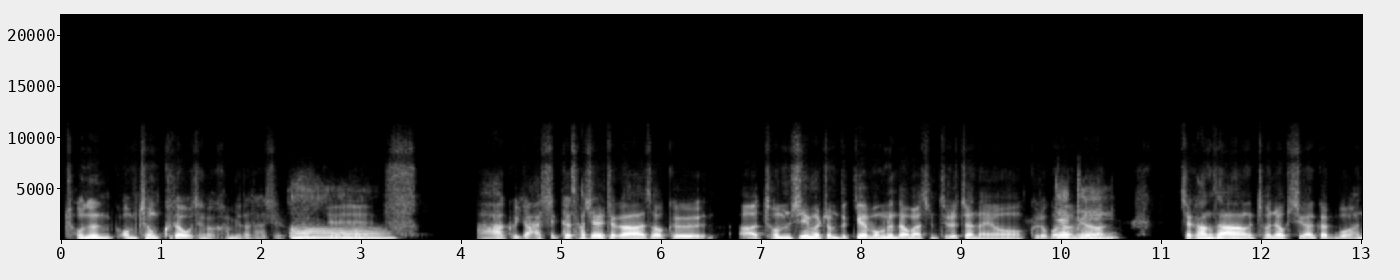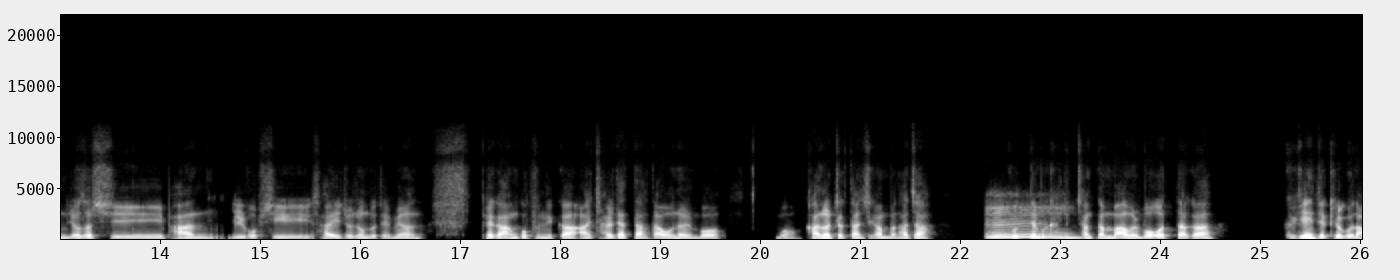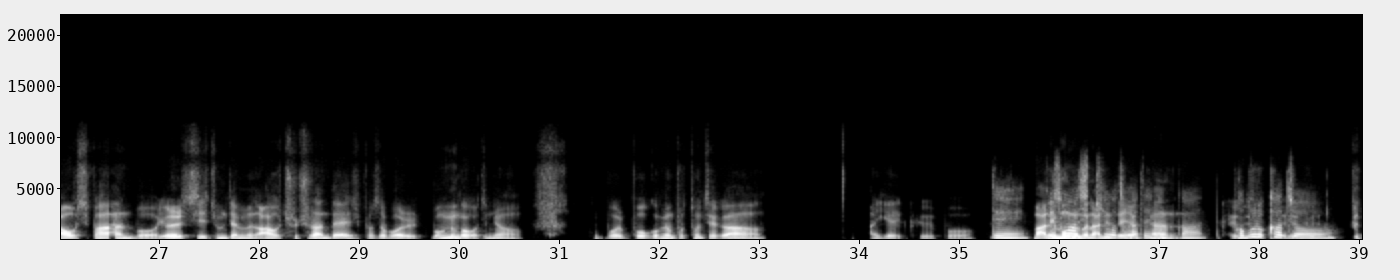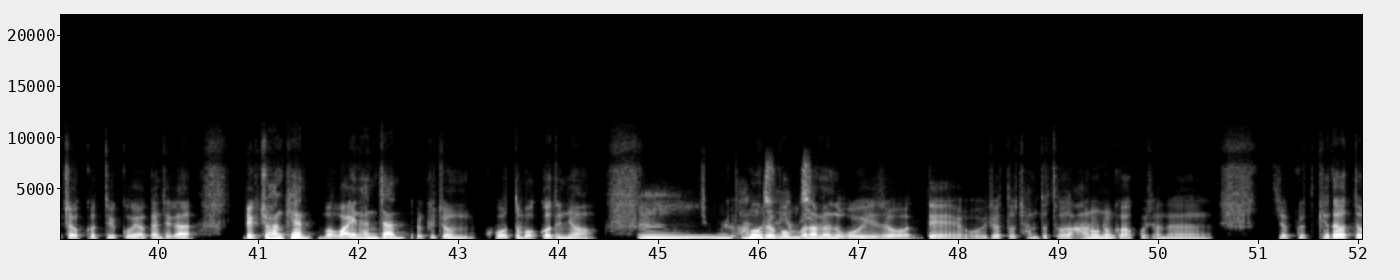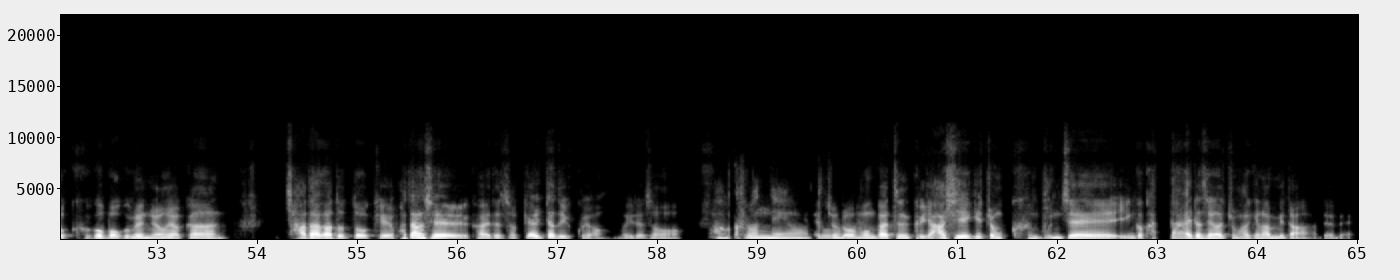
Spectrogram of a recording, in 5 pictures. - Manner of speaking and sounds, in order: other background noise; teeth sucking; tapping
- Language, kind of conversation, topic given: Korean, advice, 매일 일관된 수면 시간을 꾸준히 유지하려면 어떻게 해야 하나요?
